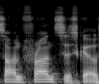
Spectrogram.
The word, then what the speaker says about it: San Francisco: She's joining us remotely from San Francisco, or as I believe it was pronounced, San Francisco. Someone told me earlier today. – That's the correct pronunciation.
